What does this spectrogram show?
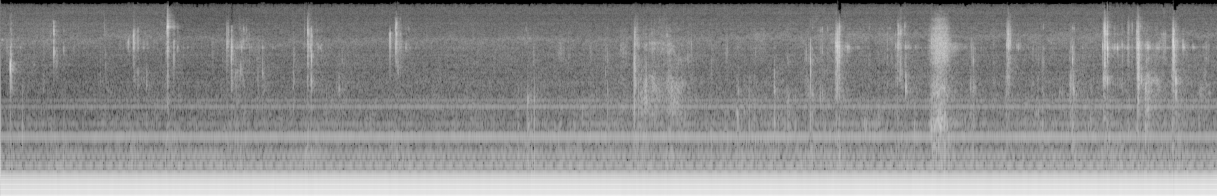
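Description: A man chewing a mouthful of a McDonald's Double Quarter Pounder with Cheese burger: short, irregular smacking clicks of the mouth, over a steady low hum.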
